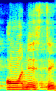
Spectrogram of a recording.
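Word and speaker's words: honest: क्या पढ़ेंगे इसे पढ़ेंगे ऑनेस्ट क्या पढ़ेंगे प्यारे बच्चों इसे पढ़ेंगे ऑनेस्ट इसको नेस्ट नहीं पढ़ना है ऑनेस्ट पढ़ना है क्यों क्योंकि यहां पर जो एच लिखा गया यह साइलेंट है इसको नेस्ट नहीं यहां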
